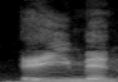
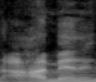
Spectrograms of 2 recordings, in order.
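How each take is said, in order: First: The word begins with an 'ay' sound. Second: The word begins with an open 'ah' sound. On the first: This is how Americans say it. "미국에는 에이멘이라고 그런단 말이야" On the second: This is how Koreans say it. "우리는 아멘"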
